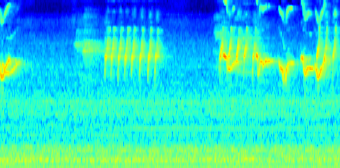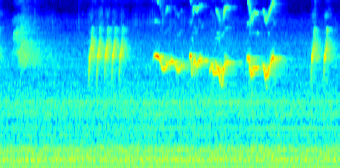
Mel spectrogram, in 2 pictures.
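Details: Oriental magpie-robin giving a lively, high song: rapid rattling trills, sweeping whistles and wavering slurred notes in short bursts with gaps between, against faint steady background hum.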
